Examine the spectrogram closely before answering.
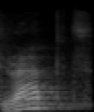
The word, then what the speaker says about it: wrapped: خلي بالكم كلمة wrapped في W قبليها، ما بتاخدوش بالكم منها، ما بتتنطقش، لكن هي wrapped بتبقى WRAPPED.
